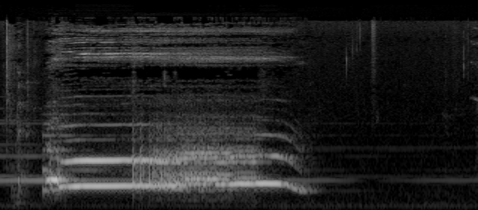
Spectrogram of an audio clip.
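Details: A pet dog howls along to piano playing, a steady sustained tone held for about two and a half seconds then falling away, with a faint piano note and a person's voice afterward praising the performance.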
